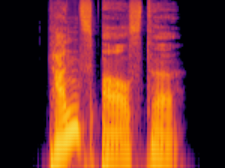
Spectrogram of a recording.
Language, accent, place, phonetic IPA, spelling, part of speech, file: German, Germany, Berlin, [ˈtant͡sbaːɐ̯stə], tanzbarste, adjective, De-tanzbarste.ogg
- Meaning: inflection of tanzbar: 1. strong/mixed nominative/accusative feminine singular superlative degree 2. strong nominative/accusative plural superlative degree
